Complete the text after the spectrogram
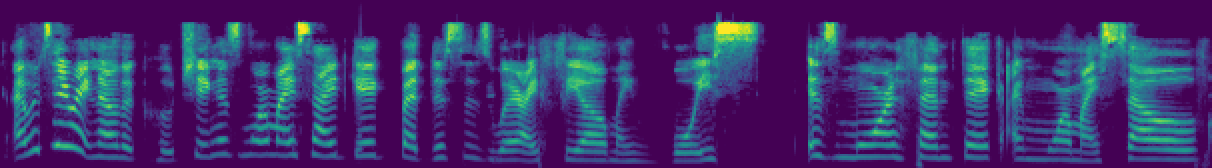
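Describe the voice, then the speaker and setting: A woman's voice: fairly high pitch, sharp tone, no echo. A woman with a Lebanese Arabic accent, speaking casually as a coach being interviewed. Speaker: interview guest, leadership coach.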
